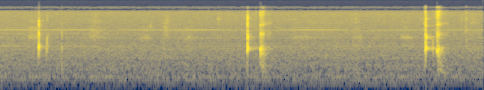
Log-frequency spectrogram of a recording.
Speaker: What you filming me for? I had the hiccups. So what?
